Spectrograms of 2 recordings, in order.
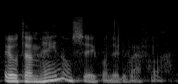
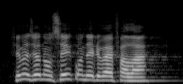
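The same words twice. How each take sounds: First: Lower, unbothered reply; calm answer to a protest; matter-of-fact admission. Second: Louder, higher objecting listener; raised-voice mock protest; protesting objection. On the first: Shown as a demonstration. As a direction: admit it simply, voice dropping. Preacher's own answer to the objection. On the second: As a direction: object loudly, like an impatient churchgoer.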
